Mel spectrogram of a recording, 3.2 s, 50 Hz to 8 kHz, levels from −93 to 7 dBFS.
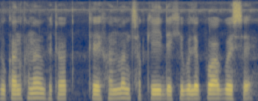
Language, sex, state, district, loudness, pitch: Assamese, male, Assam, Hailakandi, -18 LUFS, 130 Hz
